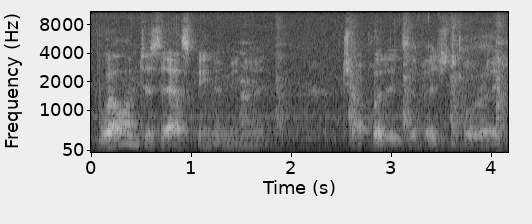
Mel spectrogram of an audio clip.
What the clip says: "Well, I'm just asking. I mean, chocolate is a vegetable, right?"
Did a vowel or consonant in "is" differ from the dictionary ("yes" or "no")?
no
